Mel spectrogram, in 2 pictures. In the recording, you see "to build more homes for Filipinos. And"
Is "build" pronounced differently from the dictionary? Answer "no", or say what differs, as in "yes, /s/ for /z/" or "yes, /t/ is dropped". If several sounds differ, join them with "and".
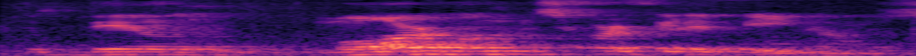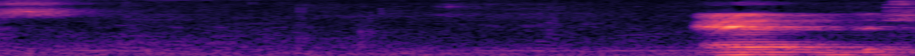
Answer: no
